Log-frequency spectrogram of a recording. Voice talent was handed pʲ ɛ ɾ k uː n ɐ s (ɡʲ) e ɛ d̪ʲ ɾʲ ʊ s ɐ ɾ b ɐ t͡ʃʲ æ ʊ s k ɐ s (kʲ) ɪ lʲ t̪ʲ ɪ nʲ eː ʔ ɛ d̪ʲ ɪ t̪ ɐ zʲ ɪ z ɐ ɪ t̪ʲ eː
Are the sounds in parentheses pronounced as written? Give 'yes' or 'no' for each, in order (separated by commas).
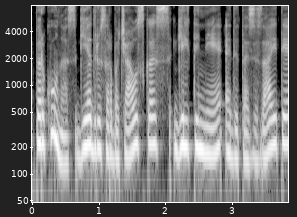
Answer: yes, no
